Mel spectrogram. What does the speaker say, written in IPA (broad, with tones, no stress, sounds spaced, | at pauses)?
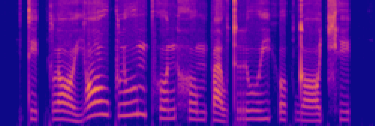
t i˨˩ t̚ k l ɔː˨˩ j ɔː˥˩ w k l uː˥˩ m pʰ o˦˥ n h o˧ m p a˩˦ w t r uː˦˥ j ʔ o˦˥ k̚ d ɔː˦˥ t͡ɕʰ i˥˩ t̚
